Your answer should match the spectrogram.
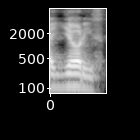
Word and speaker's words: Lloris: Ahí está Loris, por supuesto, eh, gran portero. ¿Con quién juega? Eh, ah, pues con el Tottenham Producer, el Tottenham en, en Europa en la liga Lloris, perdón, se pronuncia Lloris.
